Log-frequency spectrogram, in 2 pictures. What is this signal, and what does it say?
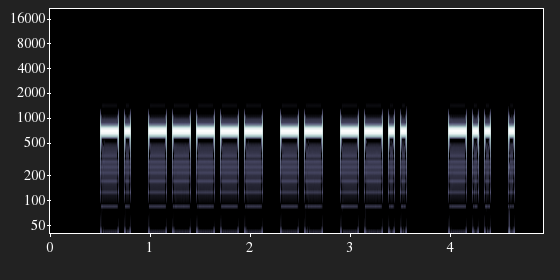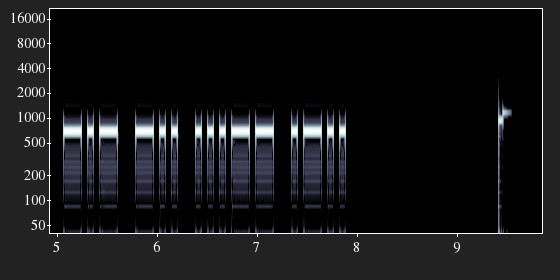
Morse code, heard as a keyed tone, about 21 wpm, 700 Hz. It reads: N0MZ DE KD3L
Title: USA Callsign DE Callsign - 4 Characters - 20wpm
